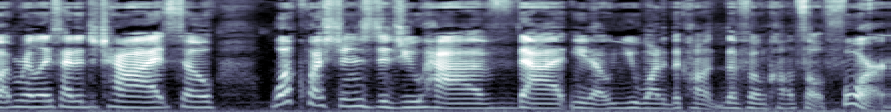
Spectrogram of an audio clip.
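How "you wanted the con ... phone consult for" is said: ordinary talk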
